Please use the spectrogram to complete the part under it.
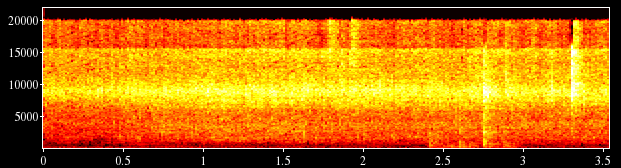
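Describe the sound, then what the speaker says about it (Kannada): Boiled peas tipped into vegetables frying in oil for a paneer vegetable kurma, a soft steady sizzle with a few clinks and scrapes of stirring near the end, fairly quiet, no talking. "ಇವಾಗ ನಾನು ಬಟಾಣಿ ಬೇಯಿಸಿದ್ನಲ್ಲ ನಾನು ಅದನ್ನು ಹಾಕ್ತಿದ್ದೀನಿ"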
